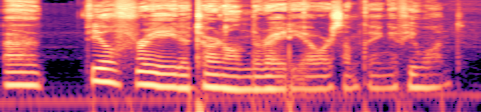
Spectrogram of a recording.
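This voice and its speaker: An actor playing a teasing, caring British office manager in an intimate ASMR roleplay, speaking softly and breathily with a dry manner. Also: medium pitch, fairly even intonation, normal speed, dry recording, lightly acted. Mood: casual, dryly teasing. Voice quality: soft, breathy, often near-whispered. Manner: dry, gently teasing, solicitous.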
